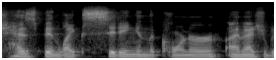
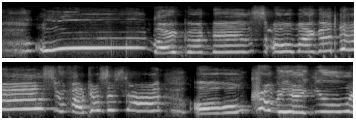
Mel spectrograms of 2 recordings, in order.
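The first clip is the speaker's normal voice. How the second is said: very high, loud drawn-out overjoyed wail; bursting with joy; 10 dB louder, slower than usual. Acted. Haj greets two reunited sisters, squealing with overwhelmed joy. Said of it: "tries to hold back it so hard, but eventually she just goes".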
